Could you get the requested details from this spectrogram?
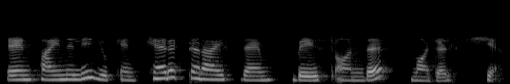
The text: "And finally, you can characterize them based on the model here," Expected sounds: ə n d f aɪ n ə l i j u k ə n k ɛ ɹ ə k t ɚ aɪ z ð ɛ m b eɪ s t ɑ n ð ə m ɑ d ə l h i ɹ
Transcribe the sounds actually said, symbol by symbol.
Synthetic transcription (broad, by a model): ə n d f aɪ n ə l i j u k ə n k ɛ ɹ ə k t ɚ aɪ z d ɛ m b eɪ s t ɑ n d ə m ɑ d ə l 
